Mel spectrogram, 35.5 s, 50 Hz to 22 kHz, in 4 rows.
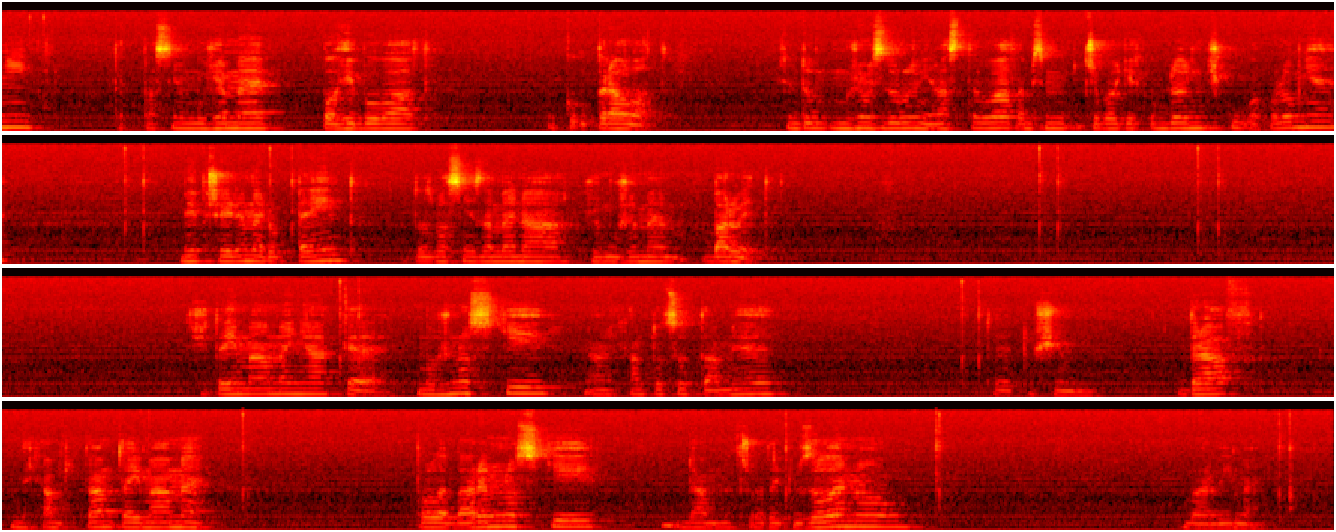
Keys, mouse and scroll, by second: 0.2 Tab.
